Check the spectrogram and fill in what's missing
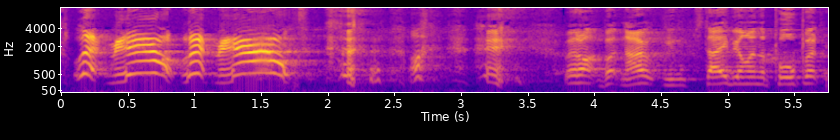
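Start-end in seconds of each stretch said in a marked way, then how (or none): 0.1-1.9 squeaky high shouted little voice; legs crying out. Retold or imitated. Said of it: "my legs are going like this". 1.9-3.5 breathy high laugh; burst of laughter. Real, not acted. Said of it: "laughs at own joke".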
